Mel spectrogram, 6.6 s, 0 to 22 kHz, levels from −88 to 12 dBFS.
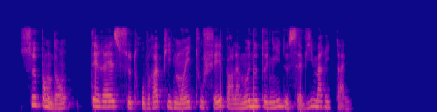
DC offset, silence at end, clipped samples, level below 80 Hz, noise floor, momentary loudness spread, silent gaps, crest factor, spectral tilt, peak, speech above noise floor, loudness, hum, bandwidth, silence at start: under 0.1%; 1.35 s; under 0.1%; -66 dBFS; -86 dBFS; 13 LU; none; 18 dB; -4.5 dB/octave; -16 dBFS; 53 dB; -34 LUFS; none; 8.2 kHz; 0.3 s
